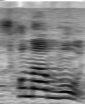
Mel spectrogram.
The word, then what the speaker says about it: 소나무: 그래서 마소라고 발음을 하게 되는 거고요. 우리가 소나무 주변에서 많이 볼 수 있는 나무죠.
